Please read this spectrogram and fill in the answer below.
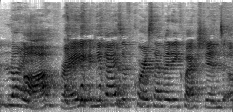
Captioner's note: laughing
